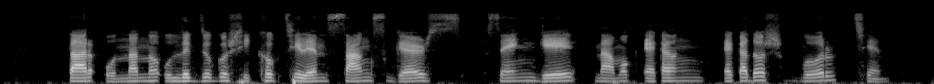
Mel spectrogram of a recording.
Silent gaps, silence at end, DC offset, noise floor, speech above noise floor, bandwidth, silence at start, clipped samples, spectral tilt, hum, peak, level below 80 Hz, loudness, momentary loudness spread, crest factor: none; 0.5 s; under 0.1%; -62 dBFS; 39 dB; 11.5 kHz; 0.7 s; under 0.1%; -4.5 dB/octave; none; 0 dBFS; -44 dBFS; -22 LUFS; 15 LU; 24 dB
